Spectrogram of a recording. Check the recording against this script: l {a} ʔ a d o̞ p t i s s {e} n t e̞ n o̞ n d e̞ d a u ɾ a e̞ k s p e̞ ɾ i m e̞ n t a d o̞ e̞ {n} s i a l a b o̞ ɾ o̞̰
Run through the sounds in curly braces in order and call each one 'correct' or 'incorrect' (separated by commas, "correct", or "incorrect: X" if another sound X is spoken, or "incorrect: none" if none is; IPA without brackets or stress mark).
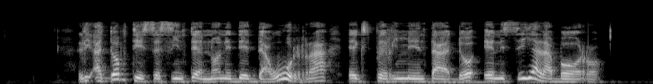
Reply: incorrect: i, incorrect: i, correct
